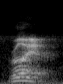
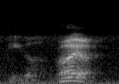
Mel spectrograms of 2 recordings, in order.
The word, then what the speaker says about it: Roger: do they ask you you will say royer that is how i pronounce my the roger's name roya how are you how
